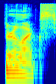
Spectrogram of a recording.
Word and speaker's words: Thrillx: So with your company Thrillx, and I'm pronouncing that correctly, right? Thrillx? Yep, Thrillx.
